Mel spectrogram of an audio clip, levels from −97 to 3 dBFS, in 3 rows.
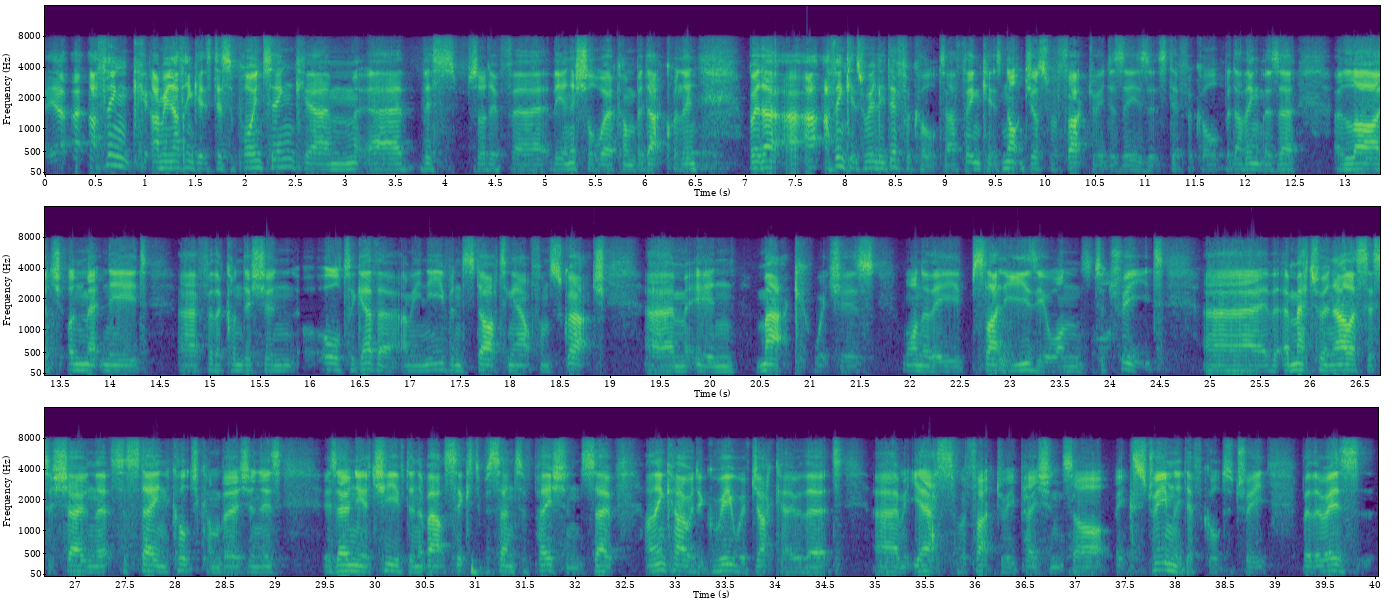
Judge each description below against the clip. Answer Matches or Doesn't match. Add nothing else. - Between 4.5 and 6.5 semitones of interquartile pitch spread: Doesn't match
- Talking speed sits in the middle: Matches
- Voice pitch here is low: Matches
